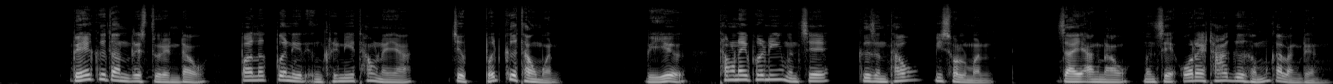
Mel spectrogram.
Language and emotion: Bodo, happy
